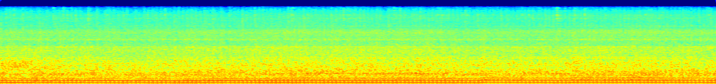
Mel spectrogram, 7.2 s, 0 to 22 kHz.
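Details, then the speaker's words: John Deere JS63C mower, before flywheel key replacement, on fresh gas: the engine races fast and uneven with slight surging. It runs a bit rough from a partly sheared flywheel key upsetting timing plus a rich mixture; the owner thinks it may need carburetor cleaner. "it did start up so learn a little bit rough it might need carburetor cleaner or it might simply just need to be run but there's running fast so I think that something has been desola"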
